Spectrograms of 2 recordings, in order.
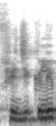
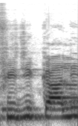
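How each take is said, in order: First: No vowel is heard between the 'c' and 'ly'. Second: A full 'a' vowel is heard before 'ly'. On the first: The speaker calls it right. "पढ़ेंगे" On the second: The speaker calls it wrong. "नहीं पढ़ेंगे"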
